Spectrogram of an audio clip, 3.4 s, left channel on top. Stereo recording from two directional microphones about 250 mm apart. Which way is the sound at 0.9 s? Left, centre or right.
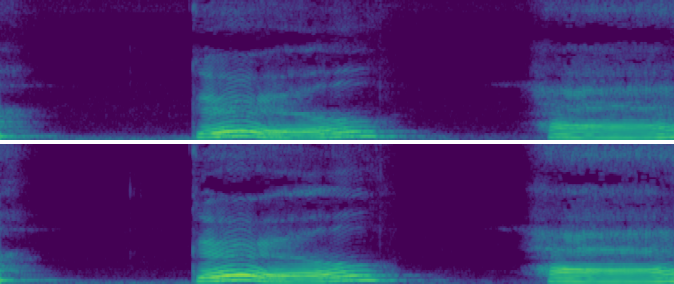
Right.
